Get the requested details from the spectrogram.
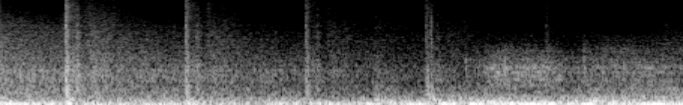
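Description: sound effect, revolver gunshot

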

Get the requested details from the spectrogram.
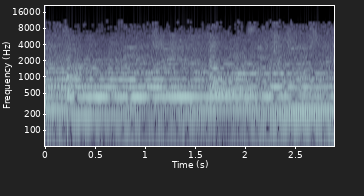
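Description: sound effect, church bell ringing

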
